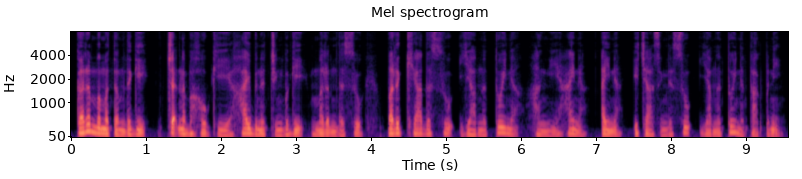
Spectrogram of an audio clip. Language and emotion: Manipuri, neutral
